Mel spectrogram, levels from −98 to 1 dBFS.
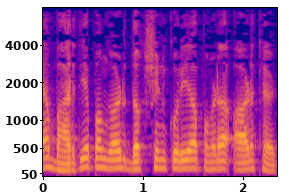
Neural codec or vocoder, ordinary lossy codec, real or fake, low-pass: none; none; real; none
